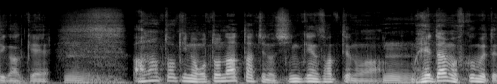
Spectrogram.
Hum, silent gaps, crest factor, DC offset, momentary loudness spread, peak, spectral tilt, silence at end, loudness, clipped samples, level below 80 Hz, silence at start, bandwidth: none; none; 18 dB; under 0.1%; 11 LU; 0 dBFS; -7 dB/octave; 0 s; -20 LUFS; under 0.1%; -42 dBFS; 0 s; 14.5 kHz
